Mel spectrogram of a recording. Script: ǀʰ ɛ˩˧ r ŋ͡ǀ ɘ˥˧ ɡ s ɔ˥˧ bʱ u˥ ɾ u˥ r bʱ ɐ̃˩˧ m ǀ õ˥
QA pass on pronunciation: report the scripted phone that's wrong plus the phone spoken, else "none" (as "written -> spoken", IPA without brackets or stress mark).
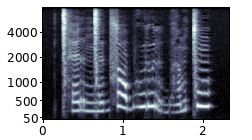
ɘ˥˧ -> ɘ˩˧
